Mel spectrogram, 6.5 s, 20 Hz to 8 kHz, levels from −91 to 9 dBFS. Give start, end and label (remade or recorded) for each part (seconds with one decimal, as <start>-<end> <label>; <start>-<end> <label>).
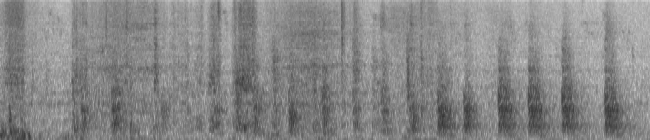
0.0-6.5 recorded

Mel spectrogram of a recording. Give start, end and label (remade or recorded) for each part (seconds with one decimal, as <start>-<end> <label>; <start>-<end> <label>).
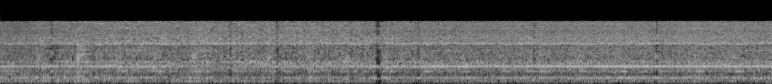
0.0-0.4 recorded; 0.4-4.2 remade; 4.2-7.7 recorded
